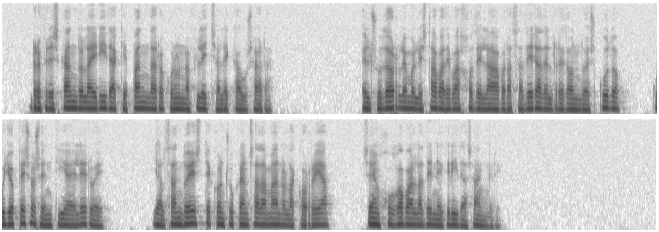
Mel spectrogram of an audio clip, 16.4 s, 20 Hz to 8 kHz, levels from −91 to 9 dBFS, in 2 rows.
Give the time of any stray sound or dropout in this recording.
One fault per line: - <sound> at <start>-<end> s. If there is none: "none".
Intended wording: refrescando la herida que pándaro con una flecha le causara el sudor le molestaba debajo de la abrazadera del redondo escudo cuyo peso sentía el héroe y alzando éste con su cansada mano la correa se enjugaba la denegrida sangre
none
